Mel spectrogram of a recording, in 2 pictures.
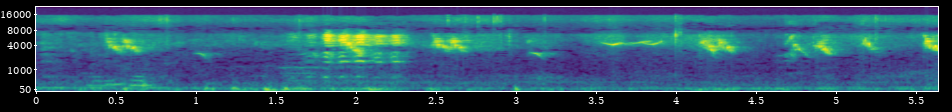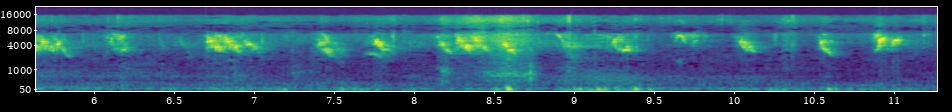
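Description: Small birds chirping over and over in short, high notes, with a single bleat from livestock about two seconds in, over a low rumble.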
